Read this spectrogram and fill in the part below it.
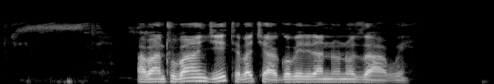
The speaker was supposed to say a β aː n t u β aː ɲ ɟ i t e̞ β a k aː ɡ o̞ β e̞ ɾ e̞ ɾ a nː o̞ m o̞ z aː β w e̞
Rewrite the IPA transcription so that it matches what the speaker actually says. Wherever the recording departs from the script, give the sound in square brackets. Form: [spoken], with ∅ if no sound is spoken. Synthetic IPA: a β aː n t u β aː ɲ ɟ i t e̞ β a [c] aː ɡ o̞ β e̞ ɾ e̞ ɾ a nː o̞ [n] o̞ z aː β w e̞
